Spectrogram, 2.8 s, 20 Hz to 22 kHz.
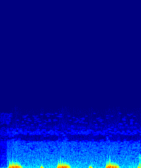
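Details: Electronic stethoscope over the aortic area with the patient sitting up, leaning forward and holding breath after full exhalation: steady lub-dub at about 63 a minute with quiet pauses and no diastolic murmur. These are normal heart sounds.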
